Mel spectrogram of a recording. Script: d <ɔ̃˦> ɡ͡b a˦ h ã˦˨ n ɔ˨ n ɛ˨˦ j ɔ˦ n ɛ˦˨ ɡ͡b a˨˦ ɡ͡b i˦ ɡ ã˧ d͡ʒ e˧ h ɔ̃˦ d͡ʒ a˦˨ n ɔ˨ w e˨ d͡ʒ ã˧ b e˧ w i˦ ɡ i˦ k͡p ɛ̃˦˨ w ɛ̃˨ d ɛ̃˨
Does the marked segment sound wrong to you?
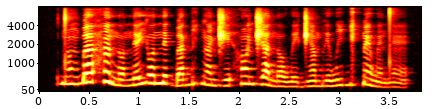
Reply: yes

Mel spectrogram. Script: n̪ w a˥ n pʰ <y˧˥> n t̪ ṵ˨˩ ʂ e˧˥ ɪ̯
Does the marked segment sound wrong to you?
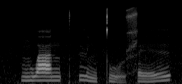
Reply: yes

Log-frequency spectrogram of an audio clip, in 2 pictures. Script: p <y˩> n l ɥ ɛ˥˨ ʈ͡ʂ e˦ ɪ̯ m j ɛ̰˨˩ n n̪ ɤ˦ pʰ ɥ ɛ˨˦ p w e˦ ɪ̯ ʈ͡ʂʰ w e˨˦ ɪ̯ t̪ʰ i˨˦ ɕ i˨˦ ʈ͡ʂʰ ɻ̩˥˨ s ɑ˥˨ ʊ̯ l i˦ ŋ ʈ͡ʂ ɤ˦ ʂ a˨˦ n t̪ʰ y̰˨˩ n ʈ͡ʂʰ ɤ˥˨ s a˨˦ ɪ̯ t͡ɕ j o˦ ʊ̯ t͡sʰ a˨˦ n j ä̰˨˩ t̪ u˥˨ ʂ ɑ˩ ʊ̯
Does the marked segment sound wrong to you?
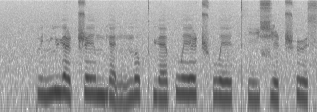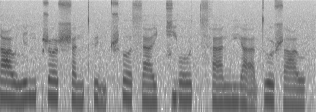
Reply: yes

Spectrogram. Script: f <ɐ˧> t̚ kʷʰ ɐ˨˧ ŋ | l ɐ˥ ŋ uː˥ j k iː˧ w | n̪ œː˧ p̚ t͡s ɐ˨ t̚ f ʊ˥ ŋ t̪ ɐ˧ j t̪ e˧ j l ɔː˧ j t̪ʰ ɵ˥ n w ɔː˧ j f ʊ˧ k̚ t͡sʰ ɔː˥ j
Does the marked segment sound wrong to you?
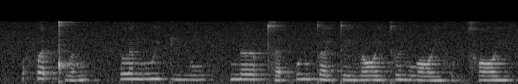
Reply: yes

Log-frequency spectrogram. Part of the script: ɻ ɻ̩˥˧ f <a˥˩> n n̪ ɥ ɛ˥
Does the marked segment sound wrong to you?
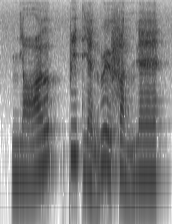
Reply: no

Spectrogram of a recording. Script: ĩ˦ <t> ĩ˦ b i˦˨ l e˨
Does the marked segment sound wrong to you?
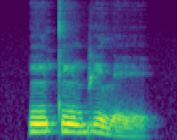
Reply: no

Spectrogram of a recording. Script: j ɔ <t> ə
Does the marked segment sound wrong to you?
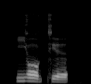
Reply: yes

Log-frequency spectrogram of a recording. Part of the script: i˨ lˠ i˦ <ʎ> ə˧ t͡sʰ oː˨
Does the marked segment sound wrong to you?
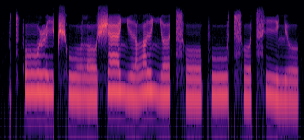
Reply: no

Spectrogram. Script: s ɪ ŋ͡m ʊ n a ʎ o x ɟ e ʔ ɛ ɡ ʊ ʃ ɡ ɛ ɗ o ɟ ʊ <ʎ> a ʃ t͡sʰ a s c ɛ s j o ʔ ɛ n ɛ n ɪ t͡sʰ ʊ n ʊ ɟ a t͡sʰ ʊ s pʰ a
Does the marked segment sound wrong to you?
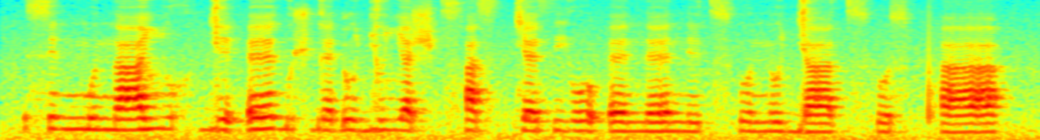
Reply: no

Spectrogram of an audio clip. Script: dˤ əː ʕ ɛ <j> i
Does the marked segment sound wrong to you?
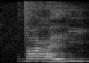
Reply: no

